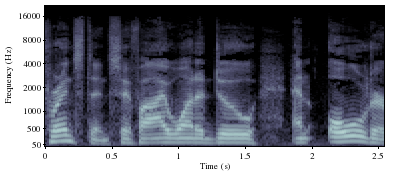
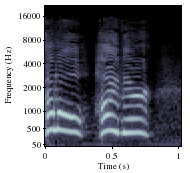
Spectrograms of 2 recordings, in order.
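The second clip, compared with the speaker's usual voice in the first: pushed-up, very high falsetto; 4 dB louder than usual. Showing why a man's falsetto doesn't sound like a kid, high falsetto voice. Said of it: "you go up in your falsetto voice".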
